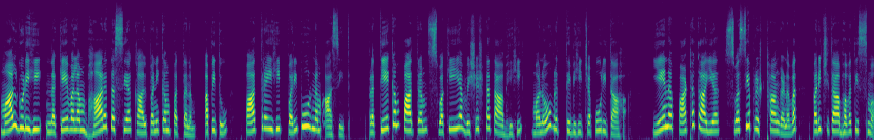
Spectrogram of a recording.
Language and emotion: Sanskrit, neutral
